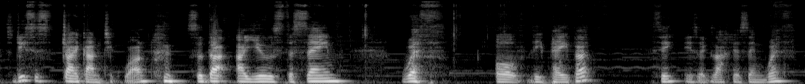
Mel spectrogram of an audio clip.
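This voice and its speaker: A man's voice: medium pitch, unhurried, breathy edge, soft background music. A man with an Italian accent, chatting casually while showing a crafting tutorial, rambling and correcting himself as he goes. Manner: chatty, rambling, self-correcting, laughs often. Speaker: craft vlogger.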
